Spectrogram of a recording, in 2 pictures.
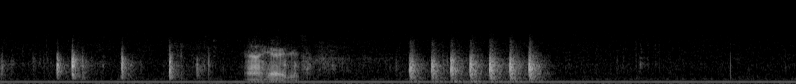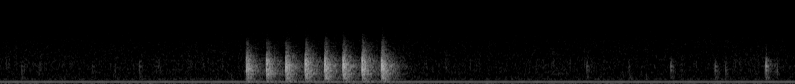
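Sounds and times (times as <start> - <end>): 
knocking on a door: 0.6 - 1.8, 4.1 - 5.5, 10.4 - 12.0
speech: 2.5 - 3.2.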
